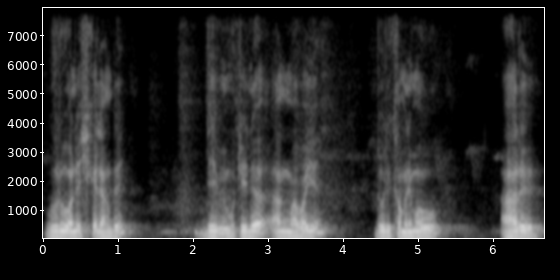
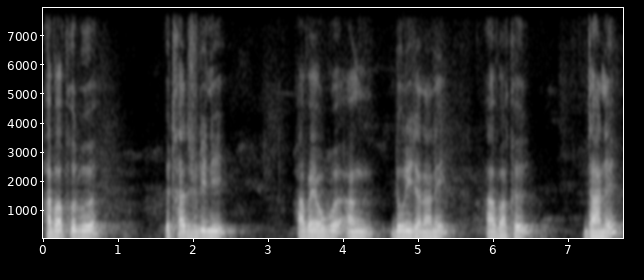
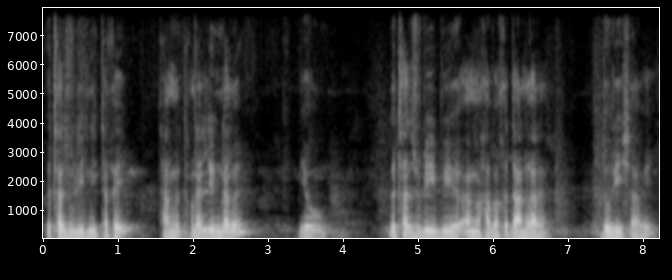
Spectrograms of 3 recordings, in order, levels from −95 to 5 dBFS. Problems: constant background noise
